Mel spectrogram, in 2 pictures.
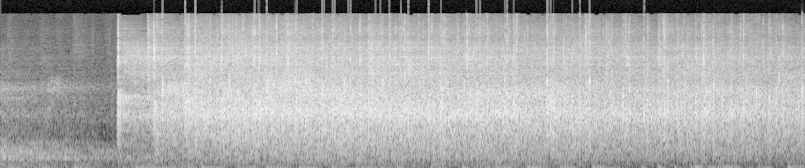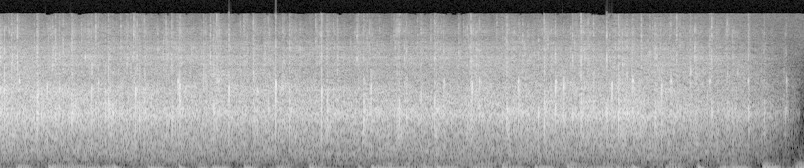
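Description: Congregation applauding: dense clapping that starts suddenly about a second in and slowly dies down toward the end.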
